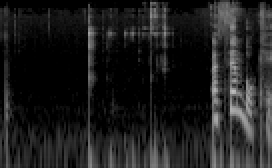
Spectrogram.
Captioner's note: clinking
